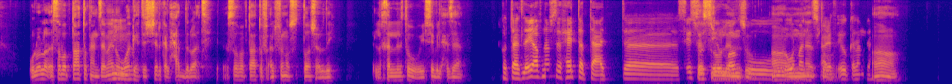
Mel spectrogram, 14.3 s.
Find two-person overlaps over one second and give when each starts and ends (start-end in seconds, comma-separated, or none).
10.4-12.6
